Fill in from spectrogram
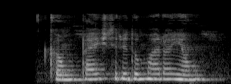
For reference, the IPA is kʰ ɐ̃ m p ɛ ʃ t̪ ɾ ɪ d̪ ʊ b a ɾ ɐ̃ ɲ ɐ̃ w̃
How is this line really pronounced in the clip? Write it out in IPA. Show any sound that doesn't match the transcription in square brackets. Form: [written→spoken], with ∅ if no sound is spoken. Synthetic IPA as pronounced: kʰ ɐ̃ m p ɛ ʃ t̪ ɾ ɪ d̪ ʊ [b→m] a ɾ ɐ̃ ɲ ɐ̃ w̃

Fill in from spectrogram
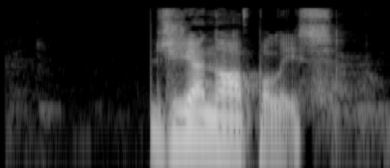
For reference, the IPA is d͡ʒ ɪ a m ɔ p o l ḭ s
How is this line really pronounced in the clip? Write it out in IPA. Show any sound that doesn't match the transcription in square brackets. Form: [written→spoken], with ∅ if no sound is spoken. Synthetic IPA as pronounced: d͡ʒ [ɪ→i] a [m→n] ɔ p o l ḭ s

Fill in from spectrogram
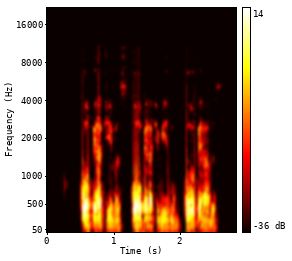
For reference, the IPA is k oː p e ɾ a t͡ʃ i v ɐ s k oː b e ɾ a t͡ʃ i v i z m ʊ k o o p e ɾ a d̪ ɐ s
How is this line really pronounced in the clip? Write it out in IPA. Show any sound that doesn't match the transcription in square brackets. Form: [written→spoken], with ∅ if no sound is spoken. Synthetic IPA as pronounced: k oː p e ɾ a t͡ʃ i v ɐ s k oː [b→p] e ɾ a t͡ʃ i v i z m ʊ k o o p e ɾ a d̪ ɐ s

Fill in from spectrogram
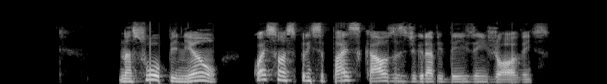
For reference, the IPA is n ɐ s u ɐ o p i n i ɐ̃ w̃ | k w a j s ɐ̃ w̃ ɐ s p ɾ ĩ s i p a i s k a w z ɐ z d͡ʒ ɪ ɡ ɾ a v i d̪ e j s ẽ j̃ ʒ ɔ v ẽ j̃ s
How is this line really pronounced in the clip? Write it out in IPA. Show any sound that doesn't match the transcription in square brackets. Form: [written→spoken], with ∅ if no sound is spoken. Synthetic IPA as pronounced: n ɐ s u ɐ o p i n i ɐ̃ w̃ | k w a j s ɐ̃ w̃ ɐ s p ɾ ĩ s i p a [i→j] s k a w z ɐ z d͡ʒ ɪ ɡ ɾ a v i d̪ e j [s→z] ẽ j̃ ʒ ɔ v ẽ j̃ s

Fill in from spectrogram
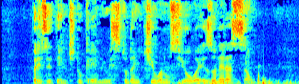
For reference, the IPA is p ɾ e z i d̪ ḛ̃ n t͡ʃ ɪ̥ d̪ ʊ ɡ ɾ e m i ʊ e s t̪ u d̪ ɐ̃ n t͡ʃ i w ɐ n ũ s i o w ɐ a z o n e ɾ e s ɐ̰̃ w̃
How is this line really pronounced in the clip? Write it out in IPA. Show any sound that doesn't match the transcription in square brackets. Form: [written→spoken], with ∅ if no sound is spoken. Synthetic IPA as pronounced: p ɾ e z i d̪ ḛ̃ n t͡ʃ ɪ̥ d̪ ʊ ɡ ɾ e m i ʊ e s t̪ u d̪ ɐ̃ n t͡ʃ i w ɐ n ũ s i o w ɐ [a→e] z o n e ɾ [e→a] s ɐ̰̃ w̃

